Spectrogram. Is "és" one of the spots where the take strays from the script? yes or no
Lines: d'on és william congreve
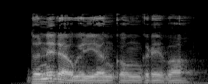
yes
